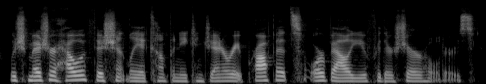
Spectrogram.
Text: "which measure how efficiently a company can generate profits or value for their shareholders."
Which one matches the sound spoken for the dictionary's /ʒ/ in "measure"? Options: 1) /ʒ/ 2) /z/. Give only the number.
1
